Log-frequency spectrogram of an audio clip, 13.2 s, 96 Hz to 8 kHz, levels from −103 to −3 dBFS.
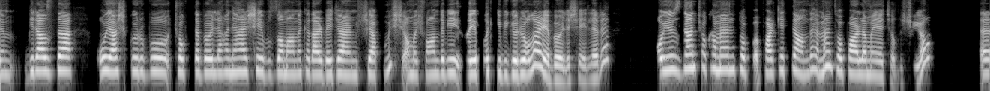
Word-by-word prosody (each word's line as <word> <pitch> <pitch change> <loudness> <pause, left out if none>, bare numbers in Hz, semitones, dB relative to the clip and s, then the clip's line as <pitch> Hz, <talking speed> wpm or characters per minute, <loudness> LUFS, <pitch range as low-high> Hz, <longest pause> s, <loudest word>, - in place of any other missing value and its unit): emm, 220 -1 -7 0.2
biraz 245 0 +3
da 255 -1 +6 0.3
o 245 - +1
yaş 240 -1 +3
grubu 240 -1 -2
çok 235 -1 -3
da 235 -1 -2
böyle, 230 0 +2
hani, 230 0 -3
her 240 0 +1
şeyi 240 -1 -2
bu 210 - -15
zamana 220 0 -1
kadar 215 -2 +1
becermiş, 210 0 0
yapmış 220 - -2
ama 210 0 -3
şu 210 +1 -8
anda 215 +1 -1
bir 230 -1 0
zayıflık 220 +2 +2
gibi 215 -2 -6
görüyorlar 220 - +5
ya 185 - +3
böyle 160 -2 +1
şeyleri, 175 - -4 0.6
o 240 - +4
yüzden 270 +2 +2
çok 290 -1 -9
hemen 265 -1 0
top 250 -2 -4
fark 230 +1 +2
ettiği 255 +1 -3
anda 230 +3 0
hemen 265 +6 -1
toparlamaya 215 -5 +1
çalışıyor. 315 - -6 0.7
Eee 220 +1 +1
230 Hz, 175 wpm, -21 LUFS, 215-245 Hz, 0.7 s, da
